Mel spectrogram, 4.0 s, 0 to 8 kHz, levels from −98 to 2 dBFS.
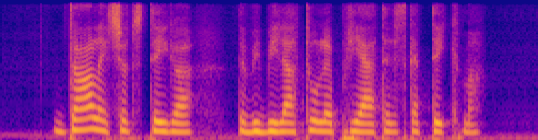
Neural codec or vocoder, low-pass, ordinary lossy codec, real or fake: codec, 16 kHz in and 24 kHz out, 0.9 kbps, LongCat-Audio-Codec, four codebook decoder; 7.2 kHz; none; fake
